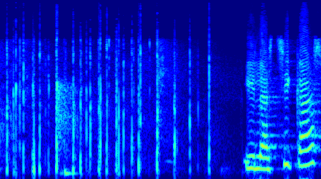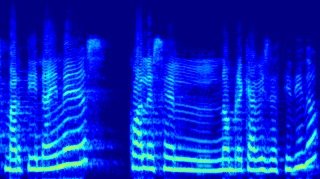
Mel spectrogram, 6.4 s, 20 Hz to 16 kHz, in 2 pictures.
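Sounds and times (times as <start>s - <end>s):
small group clapping: 0.0s - 2.6s
speech: 2.4s - 6.3s.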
